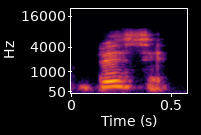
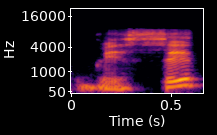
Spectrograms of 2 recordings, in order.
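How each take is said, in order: First: The stress is on the first syllable. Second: The stress is on the second syllable. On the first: The speaker calls it right. "sino visit" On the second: The speaker calls it wrong. "No digo eh, visit"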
